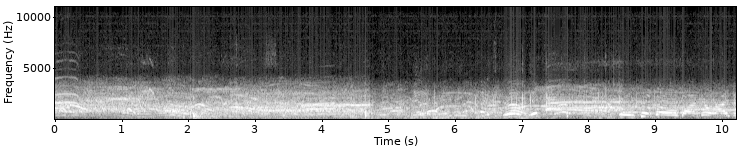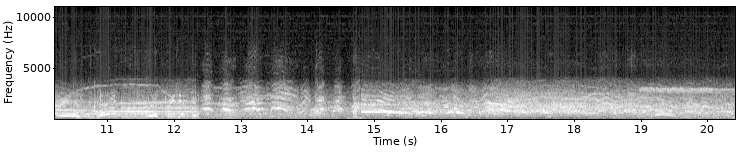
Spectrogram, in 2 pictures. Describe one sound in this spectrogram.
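A crowd cheers and shouts loudly in an open stadium.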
